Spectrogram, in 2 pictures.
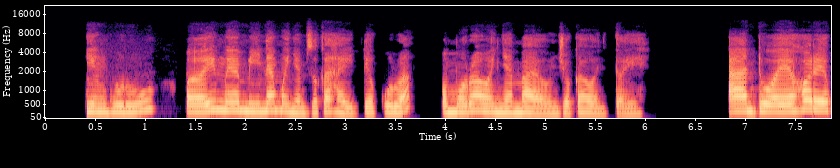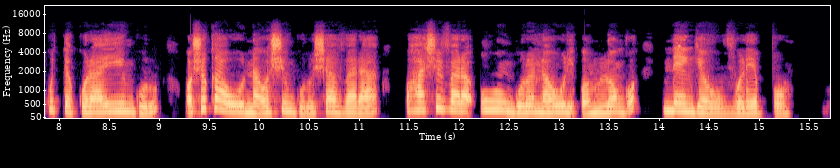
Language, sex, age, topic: Oshiwambo, female, 18-24, agriculture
